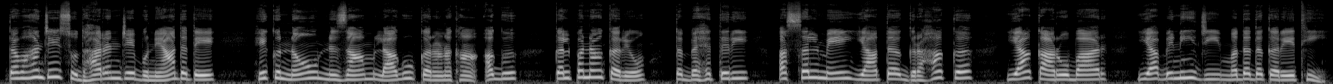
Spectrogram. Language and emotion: Sindhi, neutral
